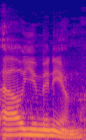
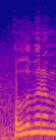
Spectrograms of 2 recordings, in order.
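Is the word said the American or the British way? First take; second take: British; American. First: It is said with five syllables, ending -nium. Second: It is said with four syllables, ending -num. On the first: "the rest of the English speakers say aluminium" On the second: "as American are Americans the only English speakers who say aluminum"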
